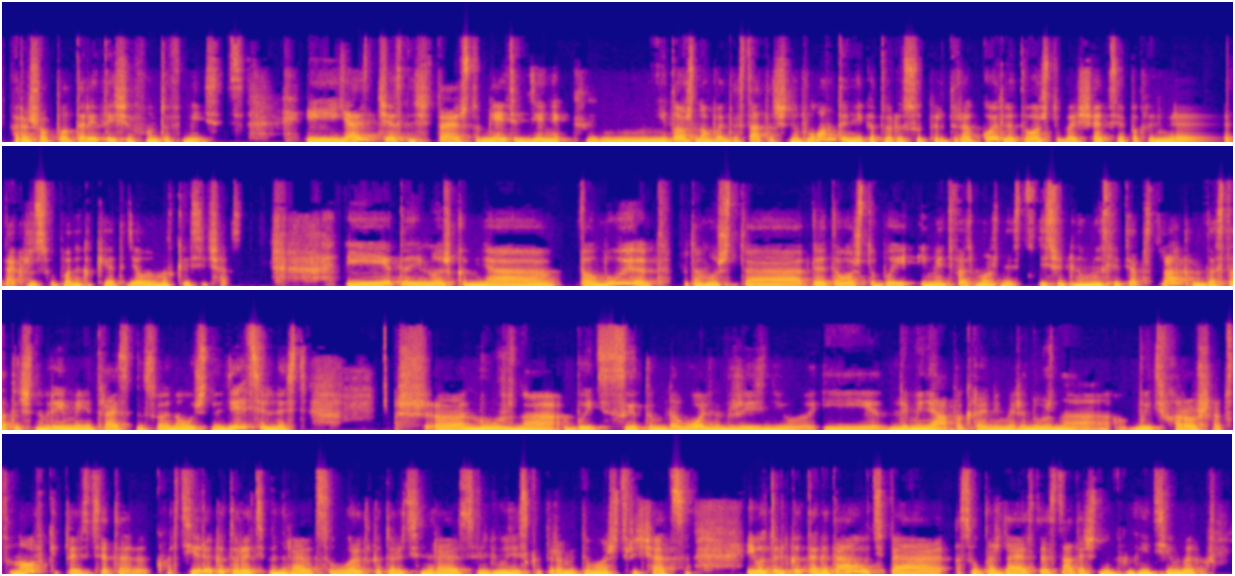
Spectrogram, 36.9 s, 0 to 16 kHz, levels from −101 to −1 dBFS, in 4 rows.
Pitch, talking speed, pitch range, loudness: 195 Hz, 170 wpm, 180-215 Hz, -14 LUFS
